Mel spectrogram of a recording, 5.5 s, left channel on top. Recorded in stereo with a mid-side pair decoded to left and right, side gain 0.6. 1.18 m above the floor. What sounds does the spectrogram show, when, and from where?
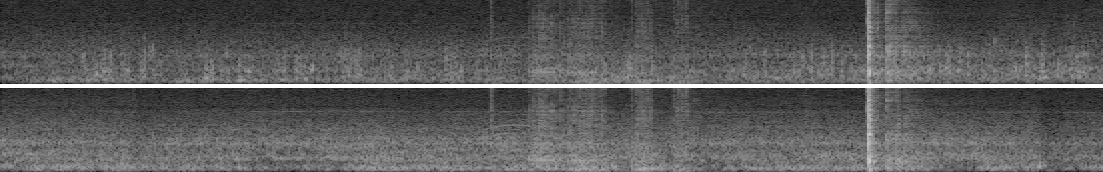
2.4 s tape being pulled: 35° right, 2.5 m
4.3 s hammering: 30° right, 2.5 m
